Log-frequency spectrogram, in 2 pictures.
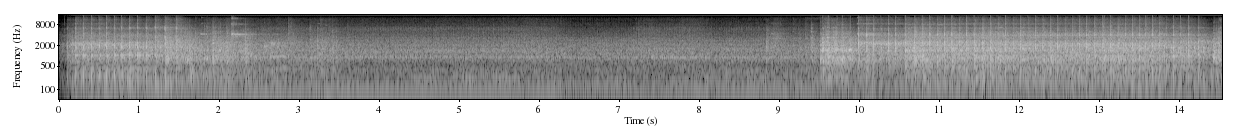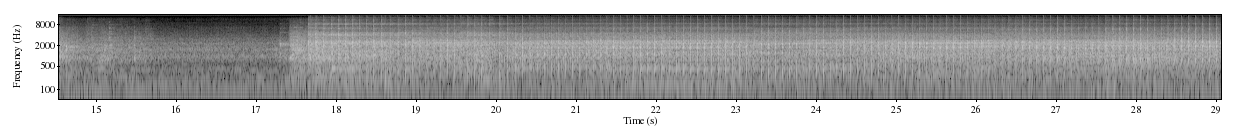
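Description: Jackhammer running in rapid, continuous strokes. It is loud in long runs, with two quieter spells, one early on and one a little past the middle.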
